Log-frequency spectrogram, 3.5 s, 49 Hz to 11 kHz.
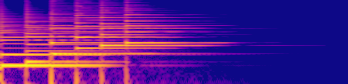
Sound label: E 7th Flat 9th Guitar Open G, chord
